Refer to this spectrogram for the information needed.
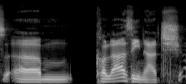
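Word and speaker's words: Kolašinac: And he said, it's Kolasinac in the Bosnian world, and it's Kolasinac auf Deutsch.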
